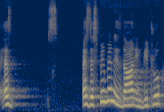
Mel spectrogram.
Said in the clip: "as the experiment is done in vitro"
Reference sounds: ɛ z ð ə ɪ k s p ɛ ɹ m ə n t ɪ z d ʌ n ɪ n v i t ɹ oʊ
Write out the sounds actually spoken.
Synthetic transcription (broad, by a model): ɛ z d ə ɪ s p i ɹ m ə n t ɪ z d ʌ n ɪ n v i t ɹ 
